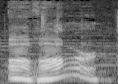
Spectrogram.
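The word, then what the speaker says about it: Ho99o9: HO9909, qui se prononce dans le fond horreur. – Ah, OK. – Parce que 9, c'est le R qui est la neuvième lettre euh, de, l'alphabet.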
